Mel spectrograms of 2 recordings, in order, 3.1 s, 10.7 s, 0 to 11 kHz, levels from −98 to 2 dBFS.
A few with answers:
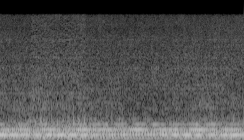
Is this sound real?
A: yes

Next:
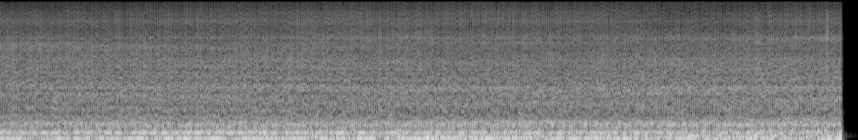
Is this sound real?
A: no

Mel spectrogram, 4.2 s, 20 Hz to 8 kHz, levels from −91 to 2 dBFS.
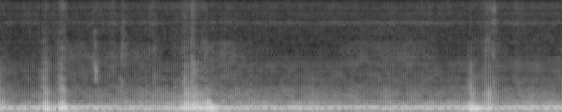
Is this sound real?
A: no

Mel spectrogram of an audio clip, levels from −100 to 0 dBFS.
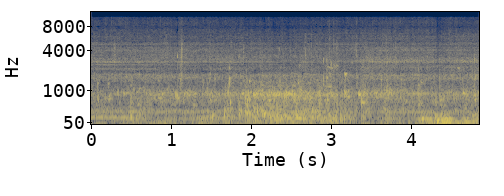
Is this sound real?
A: no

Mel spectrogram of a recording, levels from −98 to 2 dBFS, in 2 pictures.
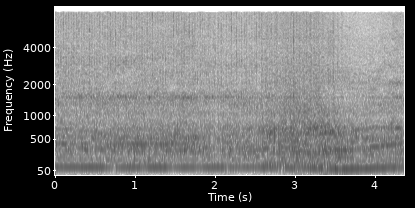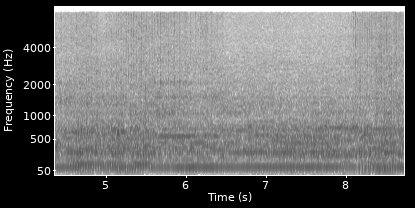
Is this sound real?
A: no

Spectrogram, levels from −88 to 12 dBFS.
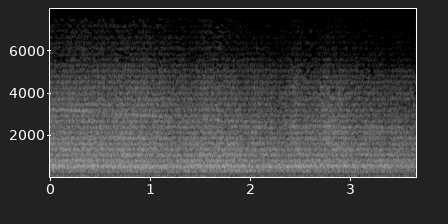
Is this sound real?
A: yes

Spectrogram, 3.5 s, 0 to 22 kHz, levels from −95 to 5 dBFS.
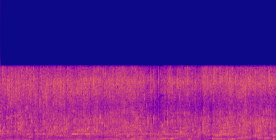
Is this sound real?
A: yes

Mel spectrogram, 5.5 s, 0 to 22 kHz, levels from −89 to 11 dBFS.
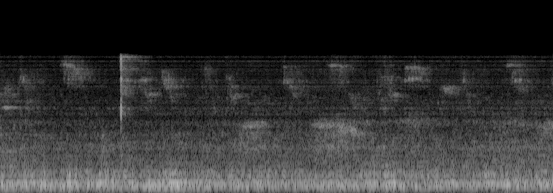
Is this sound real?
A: no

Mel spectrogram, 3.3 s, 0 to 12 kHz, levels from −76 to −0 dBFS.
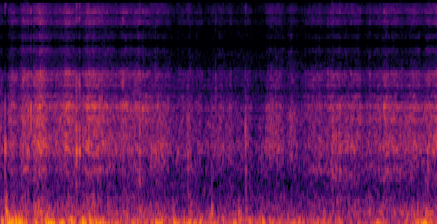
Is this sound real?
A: yes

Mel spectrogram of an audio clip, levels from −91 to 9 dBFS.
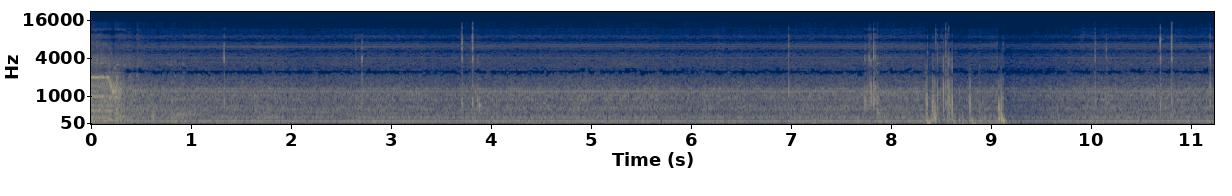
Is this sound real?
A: yes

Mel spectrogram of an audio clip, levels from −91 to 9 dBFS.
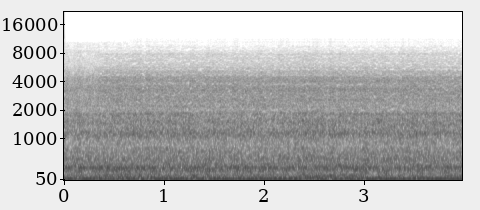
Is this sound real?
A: yes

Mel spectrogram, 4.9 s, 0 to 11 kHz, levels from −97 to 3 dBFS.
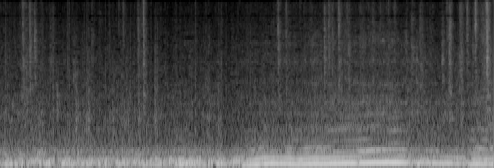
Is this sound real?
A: no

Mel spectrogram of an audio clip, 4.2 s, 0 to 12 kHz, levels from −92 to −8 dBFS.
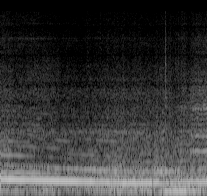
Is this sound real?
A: yes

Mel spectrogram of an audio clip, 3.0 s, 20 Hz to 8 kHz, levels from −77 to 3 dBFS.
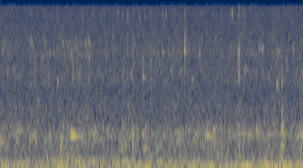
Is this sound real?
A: yes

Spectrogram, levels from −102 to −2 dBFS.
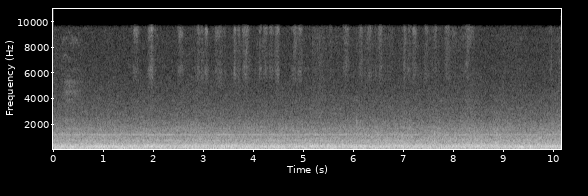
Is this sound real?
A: yes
